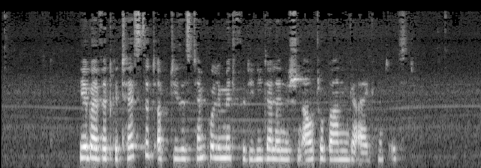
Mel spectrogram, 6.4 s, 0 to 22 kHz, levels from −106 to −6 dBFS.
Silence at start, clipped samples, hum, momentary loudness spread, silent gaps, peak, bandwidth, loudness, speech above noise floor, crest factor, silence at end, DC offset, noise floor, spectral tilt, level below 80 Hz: 1.1 s; under 0.1%; none; 13 LU; none; -2 dBFS; 17 kHz; -18 LUFS; 39 dB; 18 dB; 1.05 s; under 0.1%; -57 dBFS; -4.5 dB/octave; -62 dBFS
